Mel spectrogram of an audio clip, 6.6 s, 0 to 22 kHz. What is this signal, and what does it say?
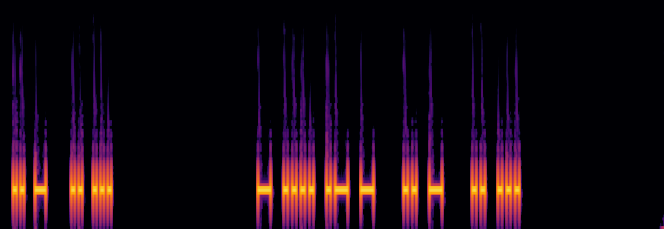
Morse code, heard as a keyed tone, about 30 wpm, 700 Hz. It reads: IT IS THAT IT IS
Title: Speed-Racing - Sets of 3 Words 28wpm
